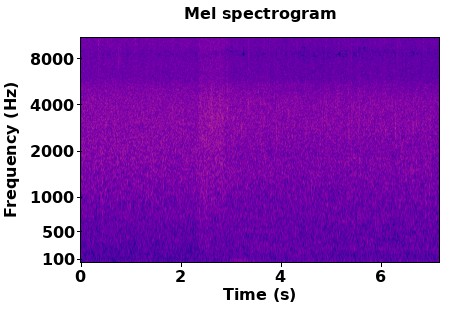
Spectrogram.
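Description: Steady rain falling, heard from under the tiled roof of a covered wooden wall walkway, with water dripping from the eaves; briefly a little heavier about two and a half seconds in.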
